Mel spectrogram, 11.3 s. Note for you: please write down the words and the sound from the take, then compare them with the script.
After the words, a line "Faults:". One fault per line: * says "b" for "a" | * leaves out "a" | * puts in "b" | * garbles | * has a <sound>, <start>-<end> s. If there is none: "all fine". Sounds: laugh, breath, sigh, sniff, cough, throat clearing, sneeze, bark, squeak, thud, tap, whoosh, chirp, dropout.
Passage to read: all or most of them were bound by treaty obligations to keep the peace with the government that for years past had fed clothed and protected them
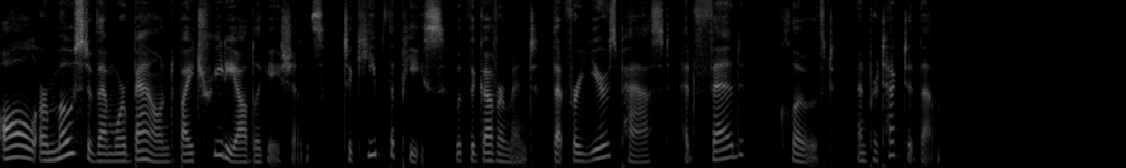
all or most of them were bound by treaty obligations to keep the peace with the government that for years past had fed clothed and protected them
Faults:
all fine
